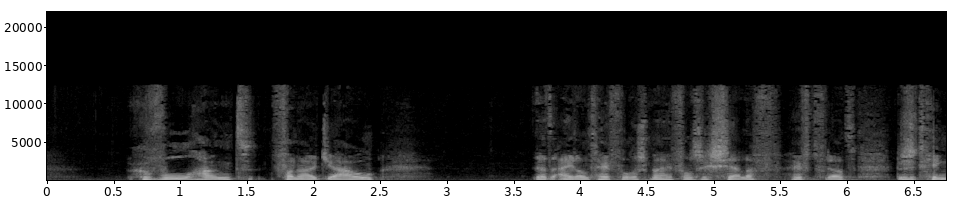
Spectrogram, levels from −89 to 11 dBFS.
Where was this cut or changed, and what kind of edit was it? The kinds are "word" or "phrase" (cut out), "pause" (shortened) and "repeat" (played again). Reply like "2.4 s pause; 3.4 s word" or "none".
1.7 s pause; 4.3 s word; 5.8 s word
